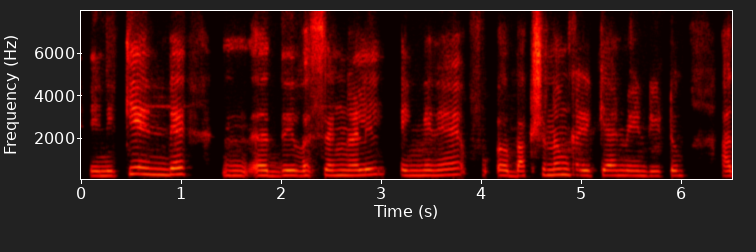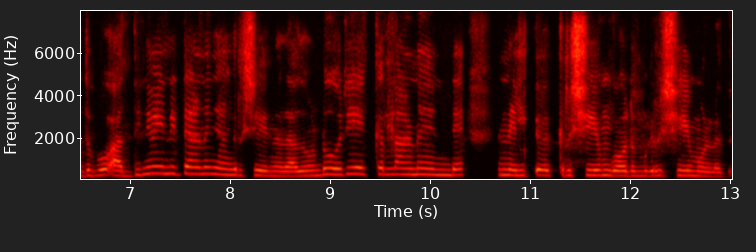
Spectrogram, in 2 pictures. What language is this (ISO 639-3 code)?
mal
